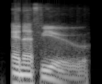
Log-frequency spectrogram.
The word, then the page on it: NFU: British English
